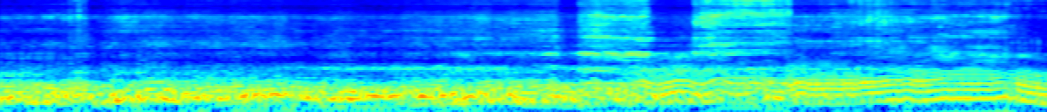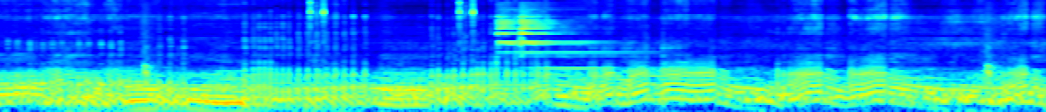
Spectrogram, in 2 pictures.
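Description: Several racing trail motorcycles revving on a muddy dirt track, their engine pitch rising and falling over and over as the riders work the throttle. A brief steady high tone sounds about twelve seconds in.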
